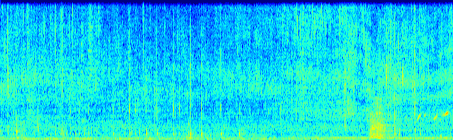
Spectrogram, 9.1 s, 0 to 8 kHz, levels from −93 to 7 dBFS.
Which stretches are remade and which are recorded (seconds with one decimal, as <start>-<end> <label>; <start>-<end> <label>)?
0.0-3.4 recorded; 3.4-5.6 remade; 5.6-9.1 recorded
